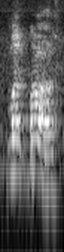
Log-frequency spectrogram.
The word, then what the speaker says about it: mukbang: Like a lot of the mukbang, correction, the proper terminology for that, mukbang.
